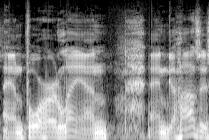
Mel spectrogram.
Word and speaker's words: Gehazi: We call him Gehazi. Now remember, there is no long I as such in the Hebrew language, and Gehazi is the way that that would be pronounced or something akin to that.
